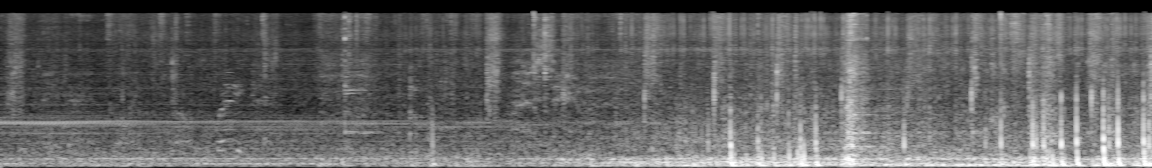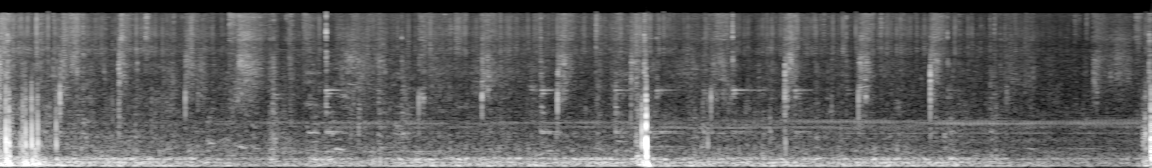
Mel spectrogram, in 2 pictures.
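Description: Shopping cart wheels rattle and roll over a hard floor.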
